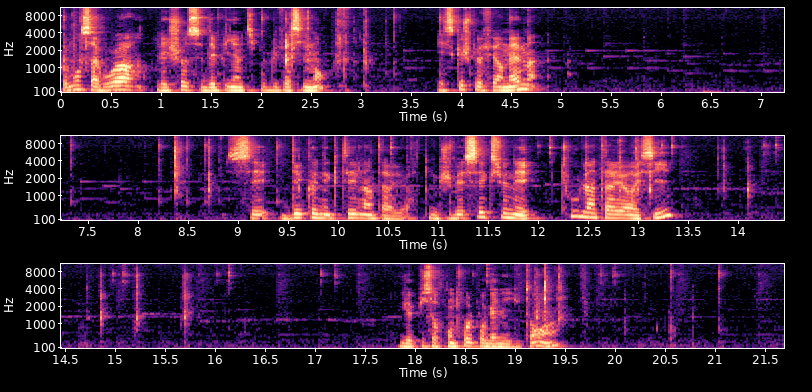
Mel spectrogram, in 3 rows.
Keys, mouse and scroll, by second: 0.4 alt+a, 1.8 middle click, 2.6 alt+a, 3.1 ctrl+space, 3.1-10.7 middle drag, 9.1-9.4 scroll up 1, 9.6-10.7 scroll down 2, 10.7 click, 11.0-12.3 middle drag, 12.3 ctrl+alt+click, 13.0 ctrl+z, 13.6 shift+click, 14.6 ctrl+click, 20.2 ctrl+e, 20.8-21.6 middle drag.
